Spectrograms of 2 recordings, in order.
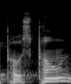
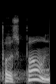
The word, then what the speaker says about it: postpone: We see with postpone, the T is silent. You don't hear it because it's between consonants. It's not postpone, it's postpone. Your tongue goes up a little bit and makes a stop T, but you don't really hear it.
